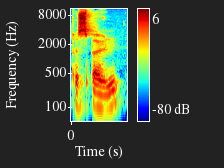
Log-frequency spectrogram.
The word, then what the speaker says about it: postpone: postpone doing my homework note that the T is silent postpone and it means to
